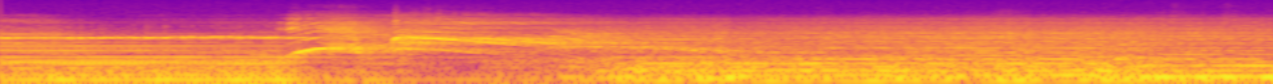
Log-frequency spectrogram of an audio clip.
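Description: Live rock band led by electric guitar: a held chord, then swooping, falling pitch glides about a second and a half in, after which the band plays on.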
